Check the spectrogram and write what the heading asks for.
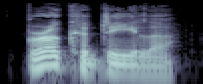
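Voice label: "broker-dealer", British English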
